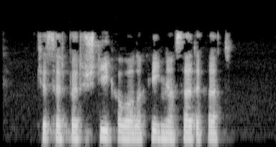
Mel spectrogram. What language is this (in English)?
Central Kurdish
